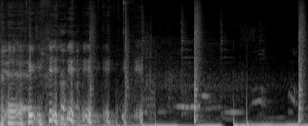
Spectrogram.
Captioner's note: laughs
